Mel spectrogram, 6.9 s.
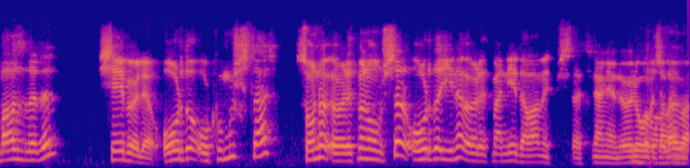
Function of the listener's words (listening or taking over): taking over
